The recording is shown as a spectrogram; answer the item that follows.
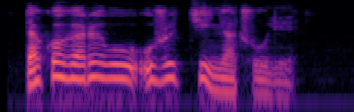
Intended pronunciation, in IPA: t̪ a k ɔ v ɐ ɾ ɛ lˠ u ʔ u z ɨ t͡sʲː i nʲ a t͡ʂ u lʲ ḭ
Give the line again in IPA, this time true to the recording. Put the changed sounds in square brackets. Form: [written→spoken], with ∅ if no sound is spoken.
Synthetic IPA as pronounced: t̪ a k ɔ [v→ɣ] ɐ ɾ ɛ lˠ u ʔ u [z→ʐ] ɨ t͡sʲː i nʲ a t͡ʂ u lʲ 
